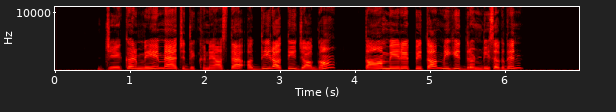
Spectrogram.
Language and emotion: Dogri, fearful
